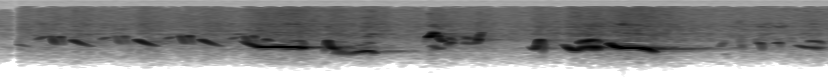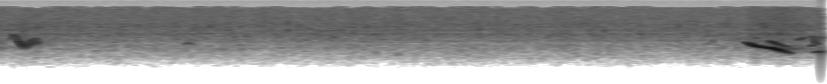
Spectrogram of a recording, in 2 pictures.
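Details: Common blackbird, a rare migrant on Okinawa main island and Ishigaki, recorded from far away: a run of mellow, slurred whistles mixed with thin twittering notes for about four seconds, a pause, then one brief note.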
